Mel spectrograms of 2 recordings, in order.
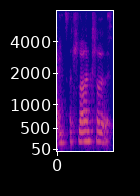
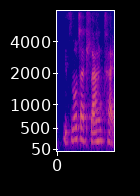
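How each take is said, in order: First: Atlanta attempted the American way, as friends correct it; imitated American pronunciation. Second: Atlanta said her own way, the version being corrected; friends' correction. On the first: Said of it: "working on my pronunciation". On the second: Retold or imitated. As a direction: say "Atlanta" with every T sounded, as the mistake. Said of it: "my friends will be like".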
